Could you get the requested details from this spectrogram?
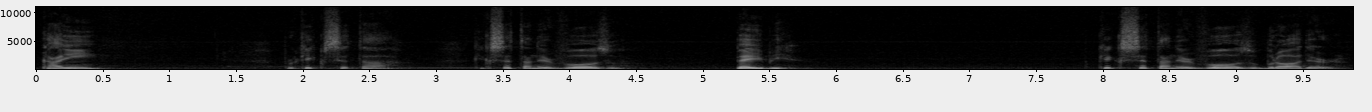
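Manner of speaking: God speaking gently and softly to Cain; soft gentle voice. Acted. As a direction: coax him softly, like a calm friend. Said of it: "Deus veio com a voz suave".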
